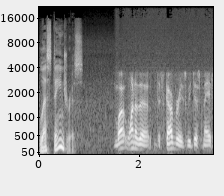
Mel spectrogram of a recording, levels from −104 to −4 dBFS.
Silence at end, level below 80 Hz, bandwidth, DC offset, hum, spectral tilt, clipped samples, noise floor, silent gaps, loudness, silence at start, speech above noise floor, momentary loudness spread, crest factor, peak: 0 s; -42 dBFS; over 20 kHz; under 0.1%; none; -5 dB/octave; under 0.1%; -45 dBFS; none; -15 LUFS; 0 s; 31 dB; 11 LU; 14 dB; 0 dBFS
